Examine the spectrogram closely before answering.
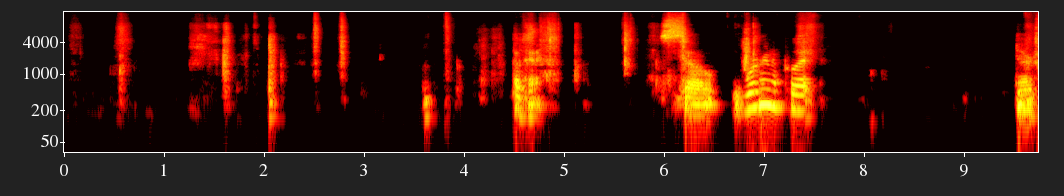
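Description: A sheet of glossy sticker paper crinkles and rustles under fingers.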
